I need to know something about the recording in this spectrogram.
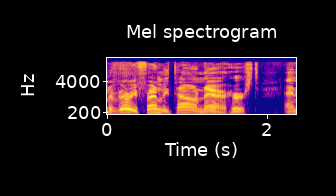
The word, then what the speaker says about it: Hearst: Not a very friendly town there, Hearst. And it's spelt like the Hearst. Hearst. Like, those cars that carry coffins?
